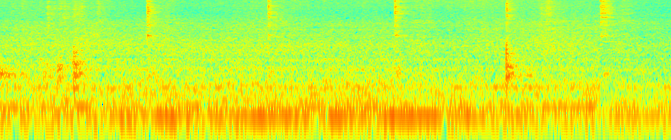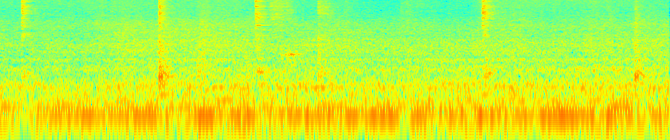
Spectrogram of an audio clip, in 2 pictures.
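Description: Kalmi greens (water spinach) frying in a pan and stirred by hand, with a steady sizzle and sharp, irregular scrapes and taps of the spatula against the pan every second or so, close up and free of talk.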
